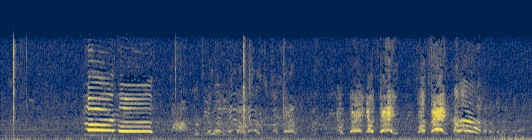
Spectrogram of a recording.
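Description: A voice calls out loudly in two long, level notes, the second a little lower, about two seconds in. Fainter talking voices follow for the rest.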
